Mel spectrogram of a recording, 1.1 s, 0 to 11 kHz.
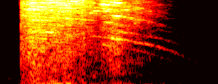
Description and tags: FX - Laser Vent
FX Hits, Glitch, Game Sounds
Mic(s): Shure SM7B, Sennheiser MHK416
Source: Breaking Glass
Processing: Granular Modulation, Pitch & Time Stretch, EQ & Layering
mono, machine, game-sound, Granular, Glass, Robot, FX, electro, space, Glitch, hi-res, Sound-Design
